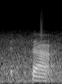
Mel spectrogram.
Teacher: زبان کی نوک جب ثنائے اولیہ کے کناروں کو لگے تو سا ادا ہوتا ہے. سا میں ہمس پایا جاتا ہے.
